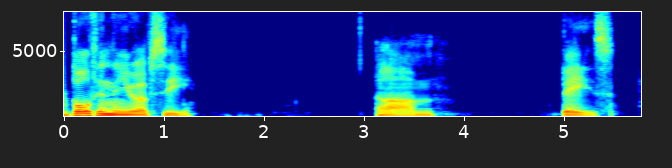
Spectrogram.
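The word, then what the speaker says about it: Buys: in the UFC um baze their last name is baze but it's spelled bu Ys well that's not cool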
